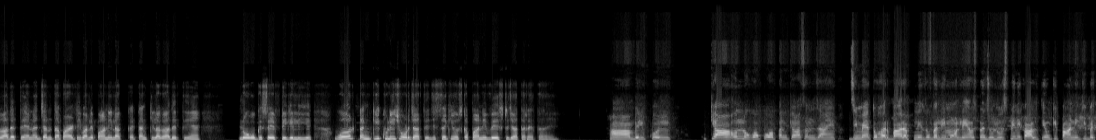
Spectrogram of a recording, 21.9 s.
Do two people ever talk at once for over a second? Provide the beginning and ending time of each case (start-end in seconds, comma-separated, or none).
none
